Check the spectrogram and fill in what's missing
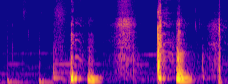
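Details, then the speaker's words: An adult coughs about four times in two bursts with a quick breath between: a lingering cough while still stuffy-nosed and recovering from being sick. "Oh, there's that cough. You can hear it."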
